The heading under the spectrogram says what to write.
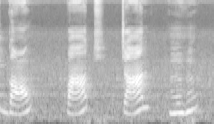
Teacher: इसका उच्चारण नाक और गला दोनों से होता है। इसे अनुनासिक कहते हैं।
